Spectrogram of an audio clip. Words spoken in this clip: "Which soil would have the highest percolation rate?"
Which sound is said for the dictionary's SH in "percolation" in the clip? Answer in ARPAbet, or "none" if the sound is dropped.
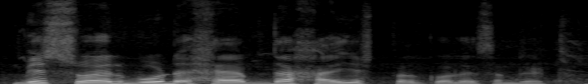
S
